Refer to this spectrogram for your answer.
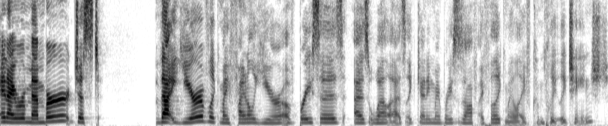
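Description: A woman with an American accent speaks in a plain, everyday voice at a moderate pace, with ordinary pitch variation and big swings in loudness. The recording is very clean, with a silent background. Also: fairly high pitch for a woman. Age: 20s. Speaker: boutique owner. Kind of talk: casual chat.

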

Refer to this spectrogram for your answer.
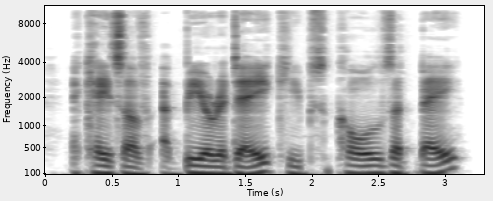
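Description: An Irish accent over a quiet background. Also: man. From Ireland. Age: 30s. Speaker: podcaster, writer. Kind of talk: scripted narration.

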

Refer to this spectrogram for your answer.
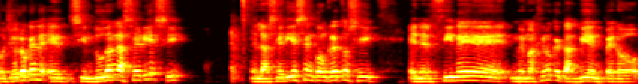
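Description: Pitch variation is ordinary. The pace is moderate. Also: man. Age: 40s. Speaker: screenwriter. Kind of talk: interview answering questions. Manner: halting.

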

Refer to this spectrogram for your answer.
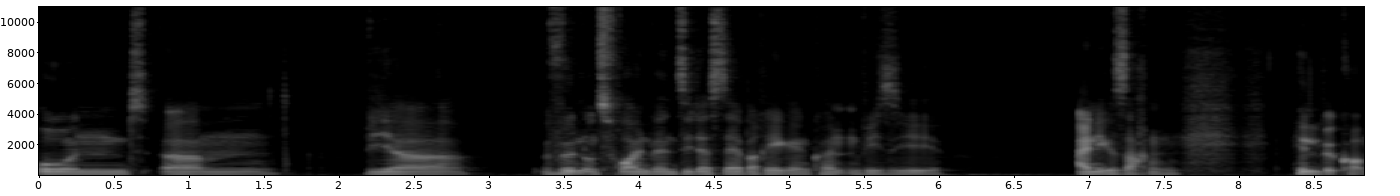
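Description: Delivery is very slow and monotone, with flat intonation and long, frequent pauses. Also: man, medium pitch for a man. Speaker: podcast host. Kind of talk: casual chat.

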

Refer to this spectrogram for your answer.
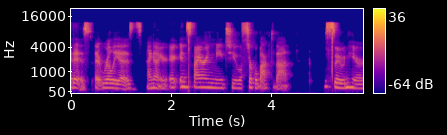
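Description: A woman speaks at a fairly slow pace in a plain, everyday voice. Her pitch is medium and her intonation fairly even. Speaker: podcast host. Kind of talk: interview.

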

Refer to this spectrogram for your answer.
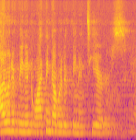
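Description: A woman with a fairly high pitch and fairly even intonation talks amid noticeable background noise. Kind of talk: sermon. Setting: stage with audience.

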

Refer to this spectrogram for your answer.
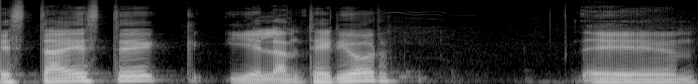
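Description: A man uses a normal speaking voice with ordinary pitch variation. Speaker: cellist. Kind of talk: casual chat.

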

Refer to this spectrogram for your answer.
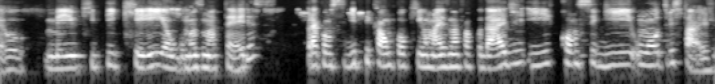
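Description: Here a woman speaks in a medium-pitched voice. Her pace is moderate. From interior of São Paulo state, Brazil. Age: 20s. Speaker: chemical engineer. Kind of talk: interview.

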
